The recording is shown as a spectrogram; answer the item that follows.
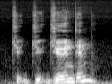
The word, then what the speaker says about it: Dunedin: Dunedin? Is that how you pronounce it? Dunedin? – Dunedin, yeah. Sweet. – Dunedin? – No, it's Dunedin.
